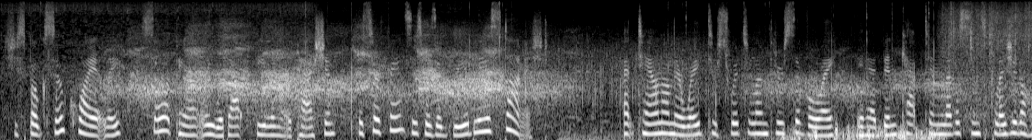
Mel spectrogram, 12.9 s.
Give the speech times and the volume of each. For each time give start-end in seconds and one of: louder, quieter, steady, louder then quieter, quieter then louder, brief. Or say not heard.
0.0-7.0 steady
7.8-12.8 steady.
